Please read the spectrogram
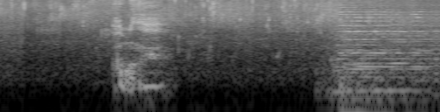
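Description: Water splashing and dripping in shallow water, a steady rain-like hiss, with a short burst of voice about a second in. Baroque ensemble music starts near the end.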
